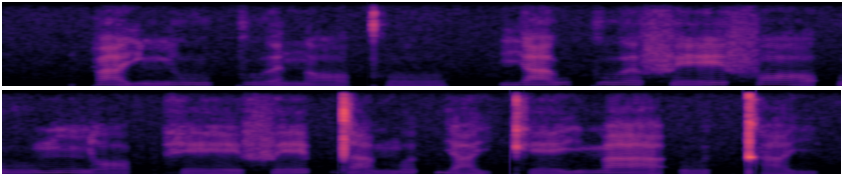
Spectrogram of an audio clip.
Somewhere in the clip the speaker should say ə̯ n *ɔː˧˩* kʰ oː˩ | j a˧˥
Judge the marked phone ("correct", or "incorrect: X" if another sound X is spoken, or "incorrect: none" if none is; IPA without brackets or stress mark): correct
